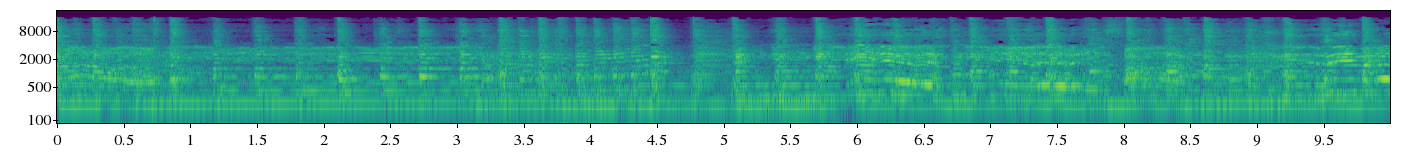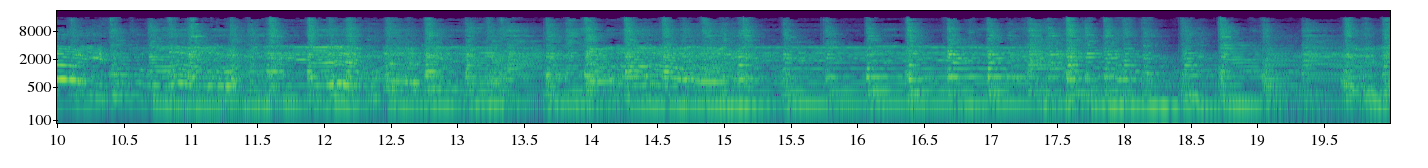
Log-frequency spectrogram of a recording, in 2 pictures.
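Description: Uyghur tembur and dutar, two long-necked plucked lutes, playing a folk melody together, with a man's voice singing over them at times. A steady low note runs under the playing.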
